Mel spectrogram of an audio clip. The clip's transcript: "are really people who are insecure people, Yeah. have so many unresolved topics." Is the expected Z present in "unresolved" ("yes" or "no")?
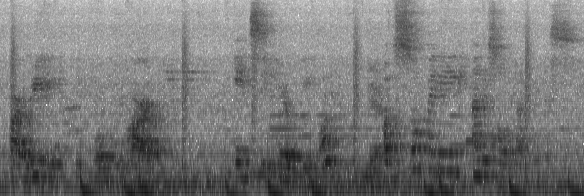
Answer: no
